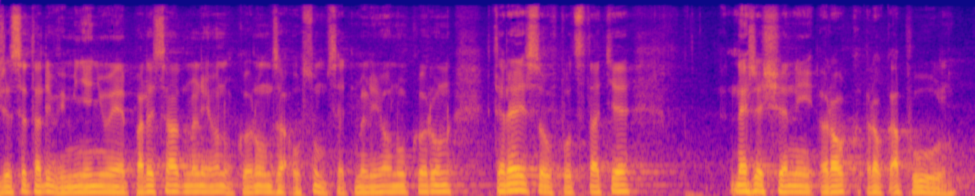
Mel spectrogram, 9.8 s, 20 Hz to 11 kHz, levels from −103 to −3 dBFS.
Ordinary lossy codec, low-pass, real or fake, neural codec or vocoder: AAC, 64 kbps; 9.9 kHz; fake; vocoder, 48 kHz, 128 mel bands, Vocos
